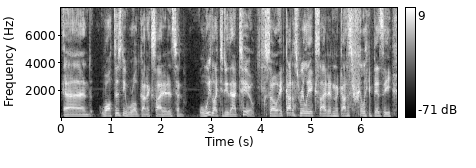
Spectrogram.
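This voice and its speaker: A man's voice: mid-range voice, a little fast, fairly bright tone. A man speaking in a documentary interview as a theme park attraction designer.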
